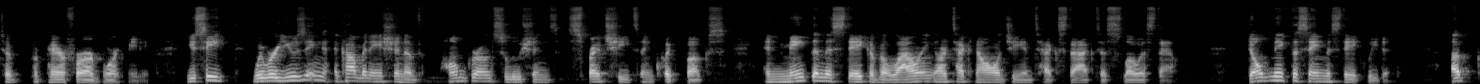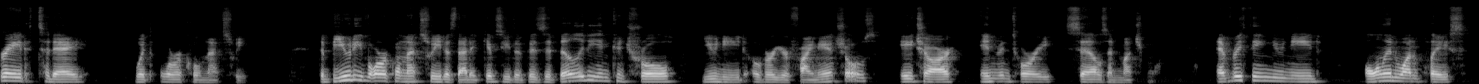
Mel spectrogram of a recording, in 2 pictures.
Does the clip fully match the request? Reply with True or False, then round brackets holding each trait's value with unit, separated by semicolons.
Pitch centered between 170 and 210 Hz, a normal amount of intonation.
False (130 Hz; 4.7 semitones)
